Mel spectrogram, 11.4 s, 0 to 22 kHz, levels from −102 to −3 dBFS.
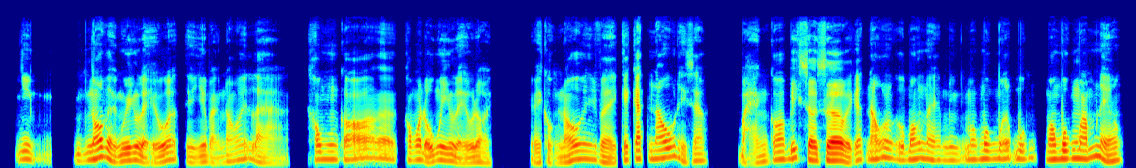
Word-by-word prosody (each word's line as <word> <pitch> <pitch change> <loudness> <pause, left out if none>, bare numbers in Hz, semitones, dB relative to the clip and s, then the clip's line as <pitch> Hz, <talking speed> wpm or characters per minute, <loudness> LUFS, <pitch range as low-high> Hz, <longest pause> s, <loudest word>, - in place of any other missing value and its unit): Nhưng, 145 -1 -4 0.4
ưm, 120 +3 -6
nói 185 +5 +6
về 170 - +2
nguyên 125 +5 +3
liệu - - +1
á, 135 - 0
thì 95 -1 -5
như 105 +3 -1
bạn 90 -2 -7
nói 125 +7 -5
là 85 -4 -6 0.2
không 145 0 -2
có, 85 - 0
a, 75 -3 -1
không 130 +1 -5
có 140 - +3
đủ 95 - +2
nguyên 130 -2 +1
liệu 85 -1 -1
rồi, 95 -4 -2 0.4
vậy 90 - -5
còn 90 0 -8
nói 145 +6 +1
về 90 -8 -1
cái 135 +7 -3
cách 155 - +2
nấu 170 +5 +2
thì - - -4
sao? 125 0 -6 0.3
Bạn 95 +7 -6
có 140 +5 0
biết 160 +3 -2
sơ 135 -4 +4
sơ 125 -1 +9
về - - +2
cách 135 +1 -3
nấu, 180 - +1
ơ, 175 - 0
của 135 - -2
món 145 +4 0
này, 145 -4 -1
ưm, 130 -1 -6
món 140 +1 -3
món 155 0 0
mới 155 - -1
bún 155 +2 -5
món 145 0 +2
bún 155 +2 +3
mắm 165 +6 +2
này 175 - +2
hông? 125 +4 -2
135 Hz, 275 wpm, -23 LUFS, 100-150 Hz, 0.4 s, sơ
